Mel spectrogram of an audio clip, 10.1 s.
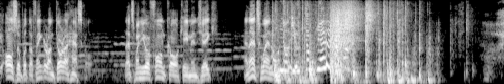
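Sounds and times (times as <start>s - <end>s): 
speech: 0.0s - 7.3s
blow striking a woman: 5.4s - 7.6s.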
